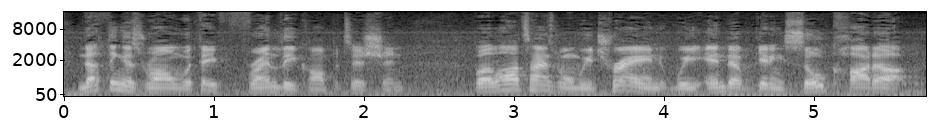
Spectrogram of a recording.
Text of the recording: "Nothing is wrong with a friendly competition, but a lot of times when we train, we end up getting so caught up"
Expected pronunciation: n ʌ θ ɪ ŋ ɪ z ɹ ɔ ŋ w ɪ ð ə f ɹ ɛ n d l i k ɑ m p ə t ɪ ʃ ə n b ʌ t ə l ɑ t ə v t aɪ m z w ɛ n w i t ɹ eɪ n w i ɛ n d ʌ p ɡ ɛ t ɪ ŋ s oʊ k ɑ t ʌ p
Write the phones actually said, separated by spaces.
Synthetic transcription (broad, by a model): n ʌ θ ɪ ŋ ɪ z ɹ ɔ ŋ w ɪ ð ə f ɹ ɛ n d l i k ɑ m p ə t ɪ ʃ ə n b ʌ t ə l ɑ t ə v t aɪ m z w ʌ n w i t ɹ eɪ n w i ɛ n d ʌ p ɡ ɛ t ɪ ŋ s oʊ k ɑ t ʌ p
